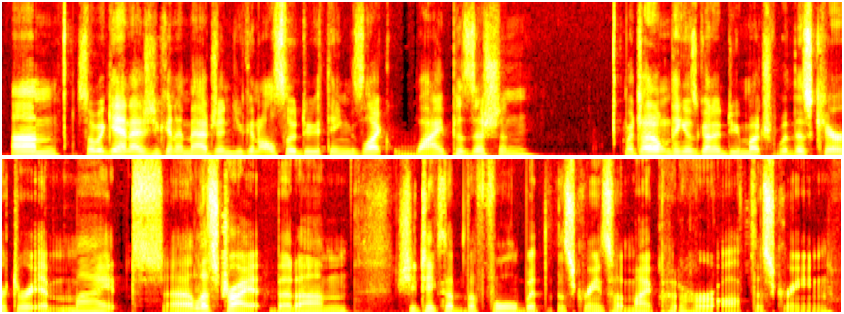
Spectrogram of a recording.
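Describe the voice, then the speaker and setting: A man giving an informal screen-share software tutorial, thinking aloud hesitantly as he goes. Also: lowish voice, very animated, brisk, gravelly, no echo, clean studio sound. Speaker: tutorial host, coding instructor.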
